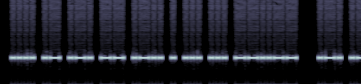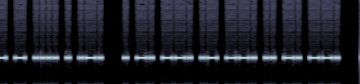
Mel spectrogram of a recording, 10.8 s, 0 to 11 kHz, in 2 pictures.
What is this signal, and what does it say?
Morse code, heard as a keyed tone, about 25 wpm, 1000 Hz. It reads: HARMLESS, RATHER ENGAGING
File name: qotdfiles / 25wpm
